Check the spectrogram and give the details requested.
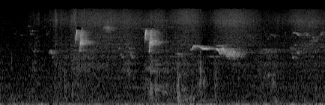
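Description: Bird calls: two short high chirps about a second apart, then a longer note that slides downward.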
